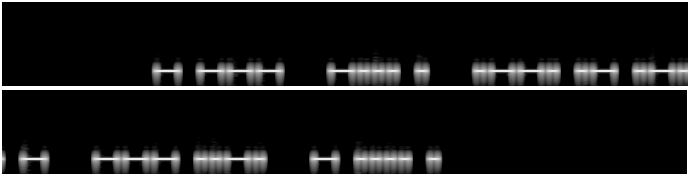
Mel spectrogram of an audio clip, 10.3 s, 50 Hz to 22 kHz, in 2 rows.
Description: Morse code, heard as a keyed tone, about 22 wpm, 700 Hz. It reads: TO BE PART OF THE
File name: practice / 22wpm / Build A Phrase - 5-Word Phrases - 22wpm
